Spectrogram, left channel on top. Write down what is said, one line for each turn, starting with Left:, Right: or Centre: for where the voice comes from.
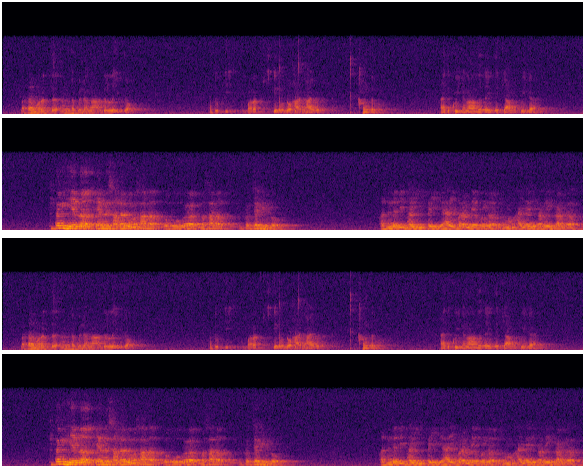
Right: ꯃꯇꯝ
Left: ꯃꯔꯛꯇ
Right: ꯎꯝ
Left: ꯑꯩꯈꯣꯏꯅ ꯉꯥꯡꯗꯅ ꯂꯩꯕꯗꯣ ꯑꯗꯨꯒꯤ ꯃꯔꯛꯀꯤ ꯀꯩꯅꯣꯗꯣ ꯍꯥꯏ ꯍꯥꯏꯕꯅꯦ ꯈꯪꯗꯕ ꯍꯥꯏꯗꯤ ꯀꯨꯏꯅ ꯉꯥꯡꯗꯅ ꯂꯩꯔꯤꯗ ꯀꯌꯥꯝ ꯀꯨꯏꯅ
Right: ꯈꯤꯇꯪ ꯍꯦꯟꯅ ꯍꯦꯟꯅ ꯁꯥꯟꯅꯔꯒ ꯃꯁꯥꯅ ꯑꯣꯇꯣ ꯃꯁꯥꯅ ꯀꯛꯆꯈꯤꯕꯗꯣ <inaudible> ꯑꯗꯨꯅꯗꯤ ꯐꯩ ꯐꯩꯗꯤ ꯍꯥꯏꯌꯦ ꯃꯔꯝꯗꯤ ꯑꯩꯈꯣꯏꯅ ꯑꯁꯨꯝ ꯍꯥꯏꯅꯔꯤ ꯉꯥꯡꯅꯔꯤꯀꯥꯟꯗ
